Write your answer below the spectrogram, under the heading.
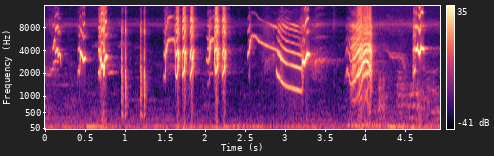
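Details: Yellow-eyed Javan myna singing hard as training audio for other songbirds: scratchy clicks and chatter, a clear whistle sliding steeply downward, then a loud grating burst and a final whistle.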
